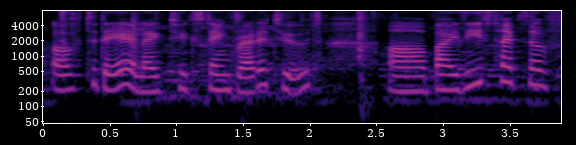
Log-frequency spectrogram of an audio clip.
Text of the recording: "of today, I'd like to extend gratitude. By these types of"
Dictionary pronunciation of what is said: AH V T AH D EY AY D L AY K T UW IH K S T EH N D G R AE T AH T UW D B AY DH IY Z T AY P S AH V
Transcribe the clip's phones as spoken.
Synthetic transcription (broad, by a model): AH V T AH D EY AY L AY K T UW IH K S T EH N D G R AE T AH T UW D B AY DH IY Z T AY P S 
